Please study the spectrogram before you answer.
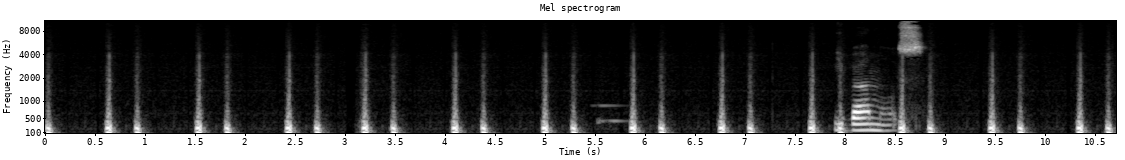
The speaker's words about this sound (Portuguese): vamos começar a ouvir o som do batimento cardíaco. como se cada batimento nos ancorasse em nós mesmos.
